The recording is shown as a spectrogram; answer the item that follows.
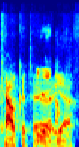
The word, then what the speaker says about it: Calcaterra: I like Grant Calcaterra. You pronounce the C, or is it soft? Calca, right? Calcaterra, yeah.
